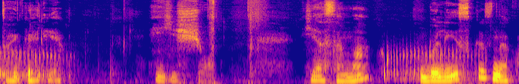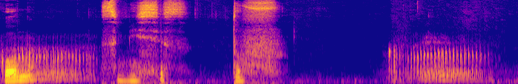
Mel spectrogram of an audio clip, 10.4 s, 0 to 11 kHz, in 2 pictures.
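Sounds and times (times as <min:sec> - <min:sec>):
cat purring: 0:00.0 - 0:00.9, 0:03.4 - 0:07.1, 0:09.0 - 0:10.3
speech: 0:00.1 - 0:00.8, 0:01.5 - 0:02.3, 0:03.1 - 0:08.0.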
